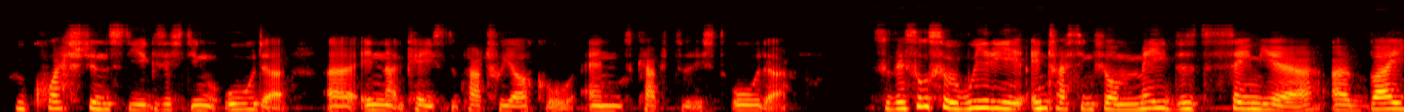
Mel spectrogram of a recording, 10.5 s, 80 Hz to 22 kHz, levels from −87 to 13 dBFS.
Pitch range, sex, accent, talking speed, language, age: 170-225 Hz, female, French, 155 wpm, English, 30-49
